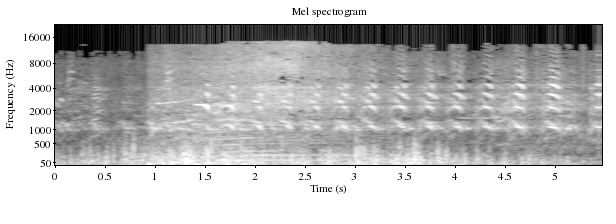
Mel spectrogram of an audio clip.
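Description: A flock of seagulls squawks and cries continuously while feasting at garbage containers full of accumulated rubbish on Calle Parque in the morning, several birds calling over one another in loud, overlapping bursts, with a low background rumble and no voices.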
